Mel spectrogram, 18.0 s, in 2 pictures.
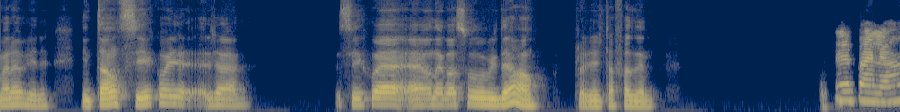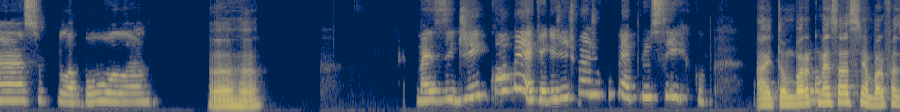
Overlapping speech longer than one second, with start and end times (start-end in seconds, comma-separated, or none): none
